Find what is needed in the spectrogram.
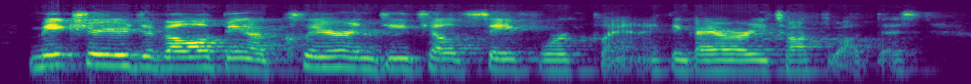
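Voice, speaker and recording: Through noticeable background noise comes speech in an American accent. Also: woman. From Connecticut. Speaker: HR and staffing business owner. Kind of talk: webinar presentation. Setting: video call.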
